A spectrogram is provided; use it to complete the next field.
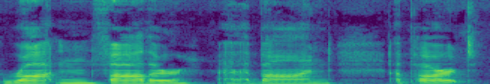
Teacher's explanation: description is low back unrounded tense uh sample words like rotten father uh bond apart and the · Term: script a, script A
